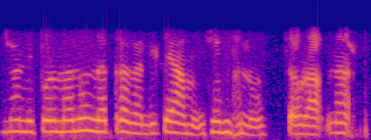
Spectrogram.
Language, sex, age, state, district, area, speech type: Manipuri, female, 30-45, Manipur, Churachandpur, rural, conversation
